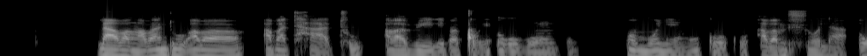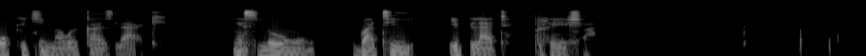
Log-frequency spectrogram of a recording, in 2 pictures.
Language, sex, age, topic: North Ndebele, male, 18-24, health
